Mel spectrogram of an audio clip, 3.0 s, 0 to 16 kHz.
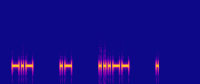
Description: Morse code, heard as a keyed tone, about 36 wpm, spaced as for 16 wpm, 700 Hz. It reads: KA3E
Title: USA Call Signs - 4 Characters - 4x Character Spacing - 35wpm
